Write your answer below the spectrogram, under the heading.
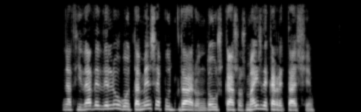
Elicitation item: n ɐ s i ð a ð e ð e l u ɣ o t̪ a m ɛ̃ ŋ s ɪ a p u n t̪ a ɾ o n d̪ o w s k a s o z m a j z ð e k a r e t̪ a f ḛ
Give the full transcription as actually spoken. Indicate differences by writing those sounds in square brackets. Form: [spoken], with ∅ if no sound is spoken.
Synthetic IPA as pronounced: n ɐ [θ] i ð a ð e ð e l u ɣ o t̪ a m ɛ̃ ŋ s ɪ a p u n t̪ a ɾ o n d̪ o w s k a s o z m a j z ð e k a r e t̪ a [ʃ] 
